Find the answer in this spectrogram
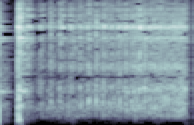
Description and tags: Single coin dropped into a tin
Coin, no-edit, Tin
